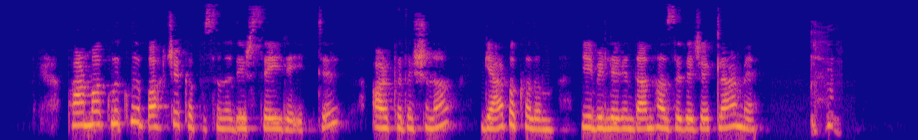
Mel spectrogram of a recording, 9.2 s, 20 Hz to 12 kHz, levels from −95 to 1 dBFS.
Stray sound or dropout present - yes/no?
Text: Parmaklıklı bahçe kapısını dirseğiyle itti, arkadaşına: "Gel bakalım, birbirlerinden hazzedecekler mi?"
yes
